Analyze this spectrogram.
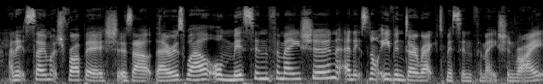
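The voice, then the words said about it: British London accent. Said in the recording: “you're here from London ... as the accent tells”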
